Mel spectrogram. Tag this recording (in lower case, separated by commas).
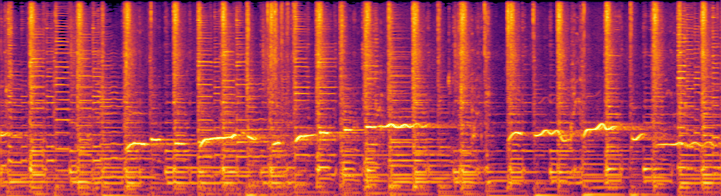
flamenco, mandolin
